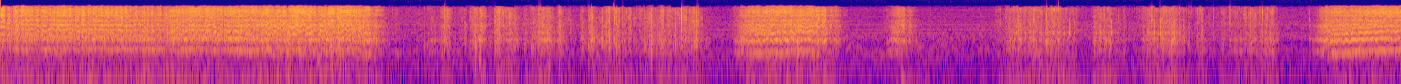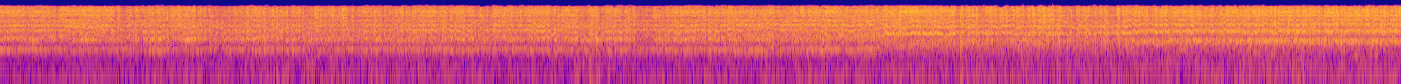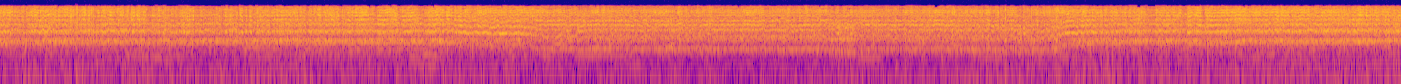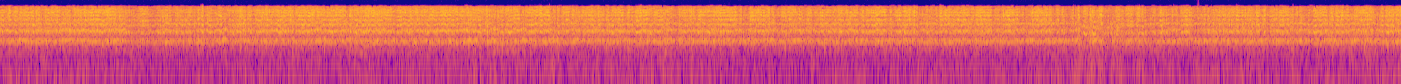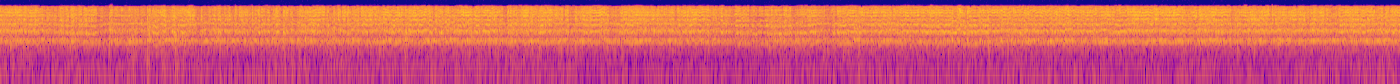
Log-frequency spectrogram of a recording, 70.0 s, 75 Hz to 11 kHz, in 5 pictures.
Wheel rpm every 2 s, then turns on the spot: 170, 120, 20, 40, 30, 20, 60, 160, 160, 160, 160, 180, 210, 230, 230, 230, 210, 170, 160, 210, 230, 230, 230, 230, 230, 230, 230, 230, 230, 230, 240, 230, 220, 230, 230.
4-6 10-12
